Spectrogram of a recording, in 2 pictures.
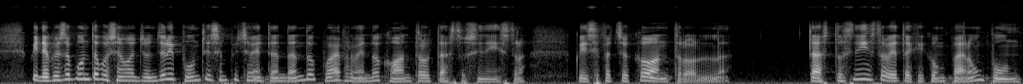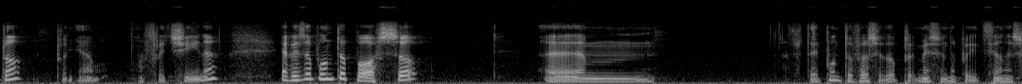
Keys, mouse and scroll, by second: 7.3 click, 9.0 click, 11.3-13.3 drag.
